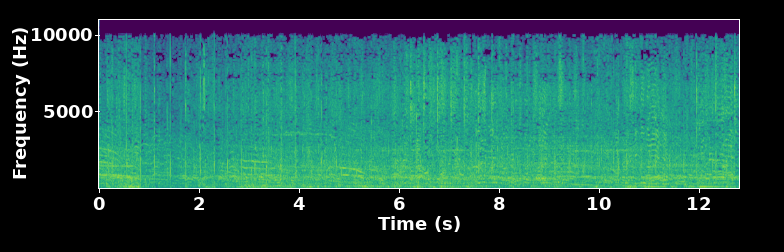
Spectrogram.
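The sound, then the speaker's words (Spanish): A large crowd of Huelva football fans supporting Recre keeps up a steady, dense roar of cheering and chanting, with scattered clapping and shouts mixed into the continuous wash of noise. “Muy feliz de la gente, muy feliz de la gente de Huelva, que anima con ganas y cara sonriente, porque los jugadores del Recre ya se ven segundo, se ven con fuerza para poder pues pelear ese playoff”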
